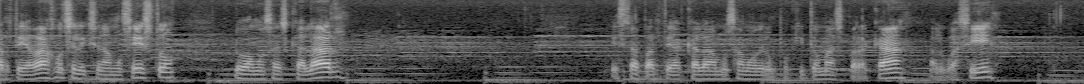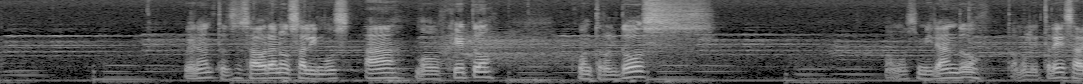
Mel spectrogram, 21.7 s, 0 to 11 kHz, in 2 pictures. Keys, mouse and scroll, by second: 0.3-1.0 drag, 2.2 s, 5.8 click, 7.0-8.9 drag, 10.0-10.6 middle drag, 10.9-13.5 middle drag, 13.9 Tab, 14.7 q, 15.6 scroll down 1, 16.7 ctrl+2, 17.7-20.8 middle drag.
